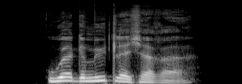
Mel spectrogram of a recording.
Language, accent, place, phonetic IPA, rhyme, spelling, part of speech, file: German, Germany, Berlin, [ˈuːɐ̯ɡəˈmyːtlɪçəʁə], -yːtlɪçəʁə, urgemütlichere, adjective, De-urgemütlichere.ogg
- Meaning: inflection of urgemütlich: 1. strong/mixed nominative/accusative feminine singular comparative degree 2. strong nominative/accusative plural comparative degree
